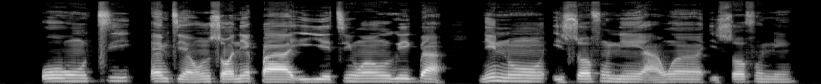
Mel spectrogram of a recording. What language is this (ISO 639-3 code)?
yor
